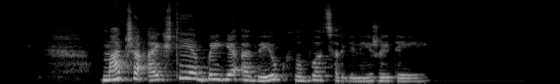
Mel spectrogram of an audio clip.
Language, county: Lithuanian, Kaunas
